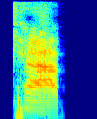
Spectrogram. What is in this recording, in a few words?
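"cap", American English; vowel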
